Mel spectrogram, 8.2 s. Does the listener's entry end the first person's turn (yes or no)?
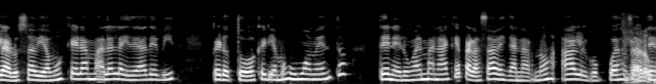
yes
